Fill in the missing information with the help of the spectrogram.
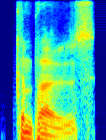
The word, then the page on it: compose: British English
